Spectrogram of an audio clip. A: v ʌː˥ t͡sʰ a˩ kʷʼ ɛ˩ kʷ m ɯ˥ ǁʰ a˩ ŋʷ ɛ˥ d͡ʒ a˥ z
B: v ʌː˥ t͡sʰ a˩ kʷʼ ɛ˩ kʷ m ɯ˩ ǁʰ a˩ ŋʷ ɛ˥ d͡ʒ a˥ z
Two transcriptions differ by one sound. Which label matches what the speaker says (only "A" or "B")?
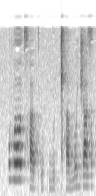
B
